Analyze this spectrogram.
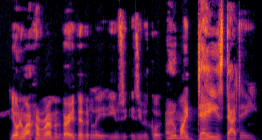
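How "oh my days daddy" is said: put-on posh accent, much slower. Quoting a kid who mixed slang with posh words, in a posh accent. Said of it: "with the posh accent".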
